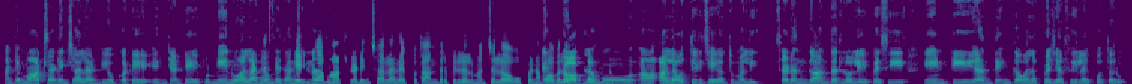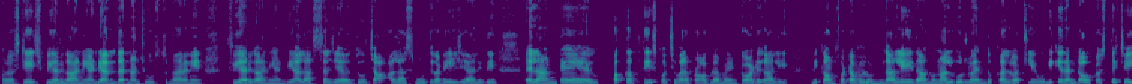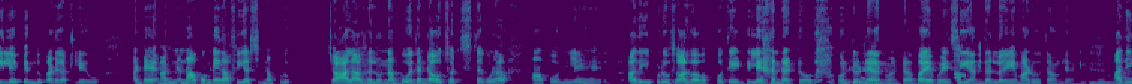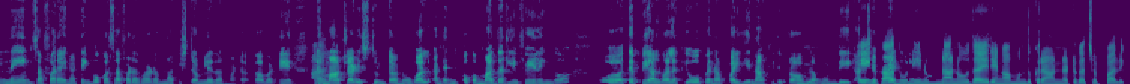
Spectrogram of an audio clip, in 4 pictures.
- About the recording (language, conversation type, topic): Telugu, podcast, పిల్లలకు మంచి గురువుగా ఉండాలంటే అవసరమైన ముఖ్య లక్షణాలు ఏమిటి?
- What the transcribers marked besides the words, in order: other background noise; in English: "సపరేట్‌గా"; in English: "ఓపెనప్"; in English: "సడెన్‌గా"; in English: "ప్రెజర్"; in English: "స్టేజ్ ఫియర్"; in English: "ఫియర్"; in English: "స్మూత్‌గా డీల్"; in English: "కంఫర్టబుల్"; in English: "ఫియర్"; in English: "డౌట్స్"; in English: "సాల్వ్"; chuckle; in English: "సఫర్"; in English: "మదర్‌లీ"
